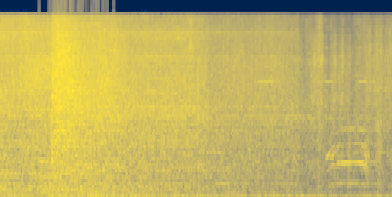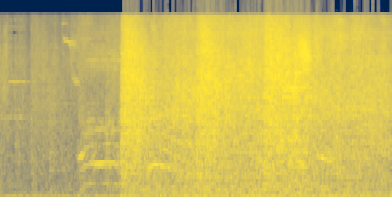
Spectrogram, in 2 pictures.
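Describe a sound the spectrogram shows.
A flamethrower roars with a rushing whoosh.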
